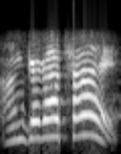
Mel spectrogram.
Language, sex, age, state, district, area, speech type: Maithili, female, 60+, Bihar, Muzaffarpur, urban, conversation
